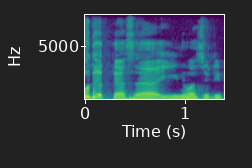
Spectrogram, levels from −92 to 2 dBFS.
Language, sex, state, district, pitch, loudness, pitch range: Maithili, male, Bihar, Purnia, 150 Hz, -18 LUFS, 140-160 Hz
